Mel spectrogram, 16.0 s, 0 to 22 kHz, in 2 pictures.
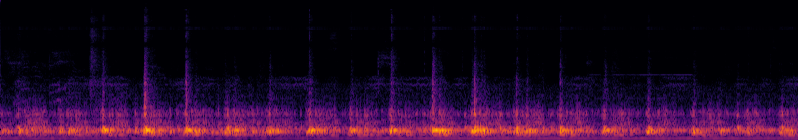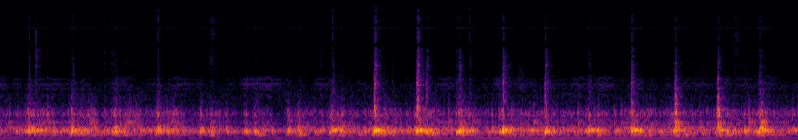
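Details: Rapid, regular whooshing pulses at about 140 a minute from monitoring the baby in the mother's belly: a fetal heartbeat on Doppler, within the normal range.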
